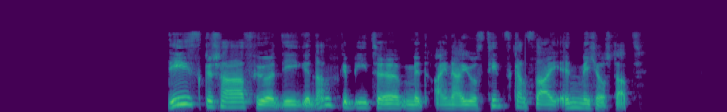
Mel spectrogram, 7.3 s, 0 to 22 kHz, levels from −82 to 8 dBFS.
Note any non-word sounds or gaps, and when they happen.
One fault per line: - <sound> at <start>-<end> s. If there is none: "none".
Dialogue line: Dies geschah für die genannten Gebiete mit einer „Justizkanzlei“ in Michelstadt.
none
